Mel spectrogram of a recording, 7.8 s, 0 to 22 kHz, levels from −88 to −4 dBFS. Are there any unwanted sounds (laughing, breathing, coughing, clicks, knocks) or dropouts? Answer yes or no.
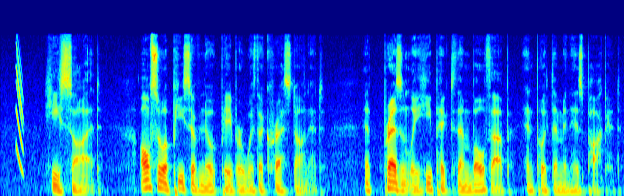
yes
